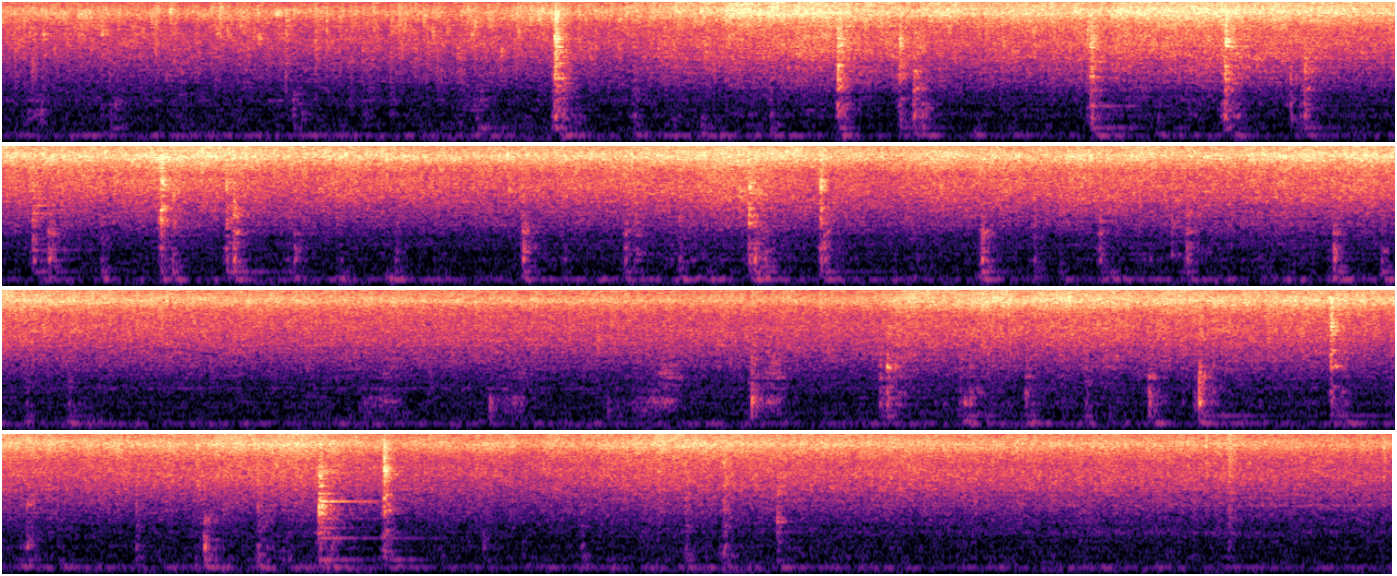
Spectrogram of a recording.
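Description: Sliced onion, garlic and ginger sizzling in hot oil in a wok, stirred with a wooden spatula that knocks and scrapes against the pan. A steady frying hiss, broken by scattered sharp knocks of the spatula, the loudest about three seconds in and again near the end.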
